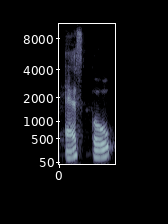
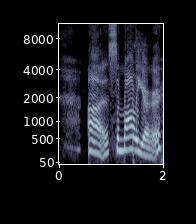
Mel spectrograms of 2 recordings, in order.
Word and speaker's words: sommelier: Uh, how is it pronounced, please? Oh, tell me the spelling. Okay, it's Sommelier. Oh, okay. Sommelier.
